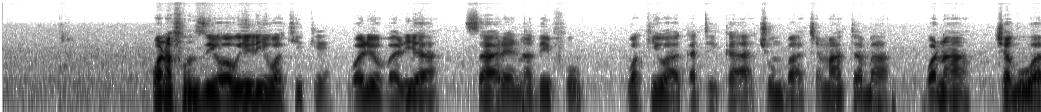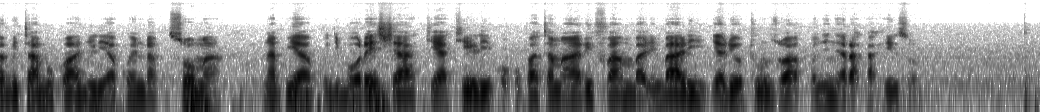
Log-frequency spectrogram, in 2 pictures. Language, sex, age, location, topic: Swahili, male, 18-24, Dar es Salaam, education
